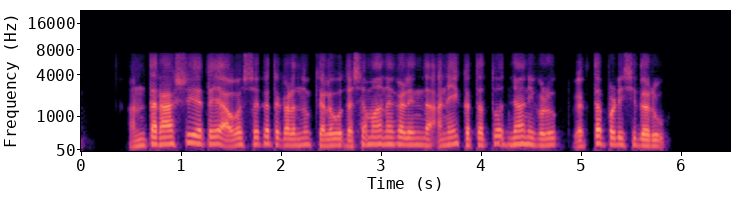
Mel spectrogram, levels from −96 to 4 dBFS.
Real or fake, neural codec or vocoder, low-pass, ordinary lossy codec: fake; codec, 16 kHz, about 1 kbps, DyCAST, with the encoder's durations; 7.2 kHz; none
